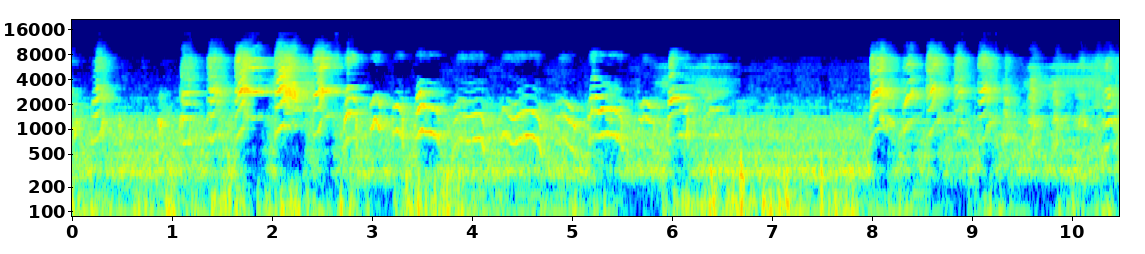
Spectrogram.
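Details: Puppy producing wavering, bending whines mixed with short shrill yips, a busy stretch early on, a calmer middle, then a fresh burst of squeaks near the end.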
